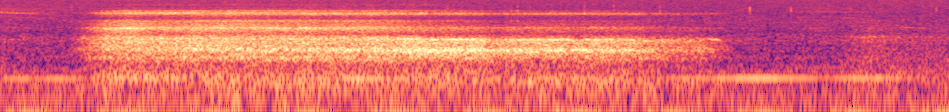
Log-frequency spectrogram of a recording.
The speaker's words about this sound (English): Once again, inhale through the nose. Open mouth exhale.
